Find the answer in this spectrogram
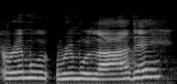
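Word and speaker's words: rémoulade: I believe you say it wrong. What is it? Remulad. Remulad.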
